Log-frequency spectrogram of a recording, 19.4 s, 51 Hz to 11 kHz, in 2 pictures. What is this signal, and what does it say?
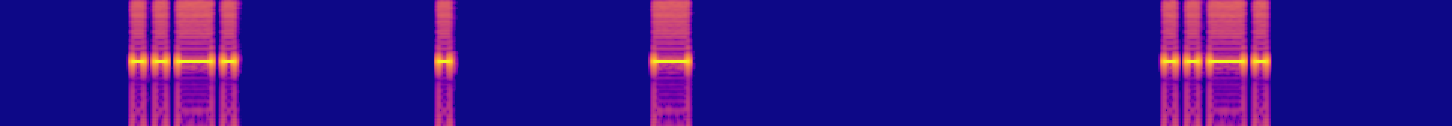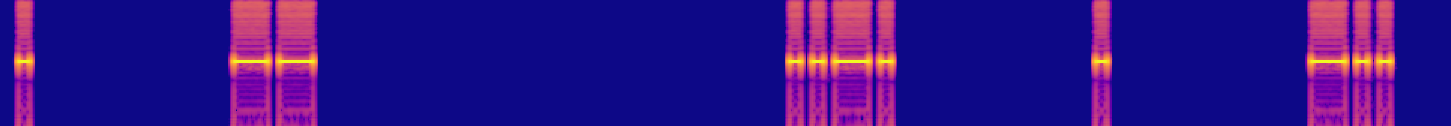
Morse code, heard as a keyed tone, about 16 wpm, spaced as for 5 wpm, 800 Hz. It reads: FET FEM FED
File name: Alphabetical / Alphabetical mp3s / Fs @5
